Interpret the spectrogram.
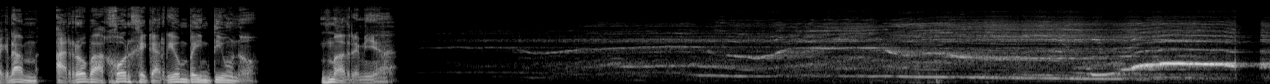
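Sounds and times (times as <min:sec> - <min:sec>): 
speech: 0:00.0 - 0:02.6, 0:03.2 - 0:04.0
bowhead whale song recorded underwater: 0:04.6 - 0:12.6.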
